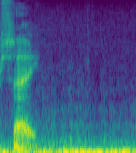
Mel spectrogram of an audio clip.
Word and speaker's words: Se: So go out, get grounded in your se your say is what is how it's pronounced.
